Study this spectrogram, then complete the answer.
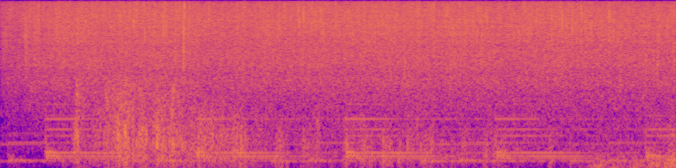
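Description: Thunderstorm ambience in The Darkside Detective: steady rain and rolling thunder with wind, continuous and fairly loud, with repeating tonal game music pulses layered over the storm throughout.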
